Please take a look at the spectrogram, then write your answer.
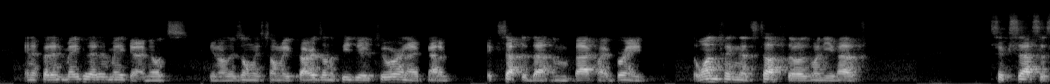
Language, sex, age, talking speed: English, male, 20-39, 275 wpm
